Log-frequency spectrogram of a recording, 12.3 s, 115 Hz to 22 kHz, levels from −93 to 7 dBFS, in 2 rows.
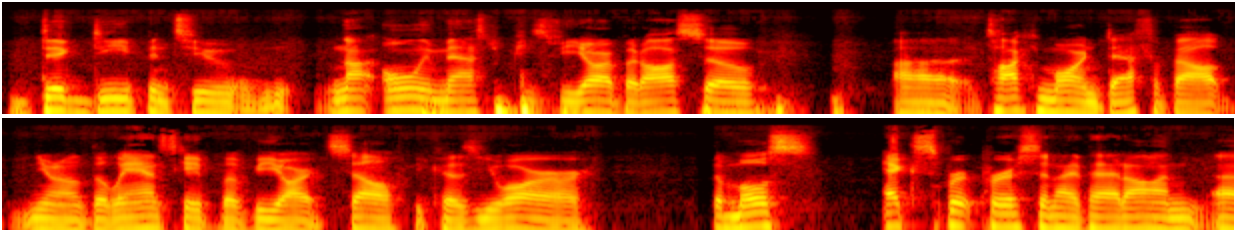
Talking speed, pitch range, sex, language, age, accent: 160 wpm, 95-110 Hz, male, English, 20-39, American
